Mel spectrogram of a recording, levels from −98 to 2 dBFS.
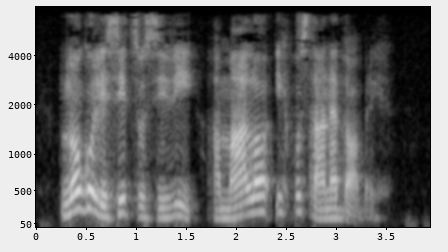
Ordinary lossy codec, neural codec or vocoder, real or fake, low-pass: AAC, 32 kbps; none; real; 7.2 kHz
